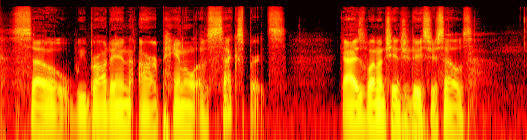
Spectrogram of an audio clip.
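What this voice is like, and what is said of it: Soft, sultry bedroom voice. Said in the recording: “Was that your bedroom voice when you started off? ... it's the bedtime story”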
